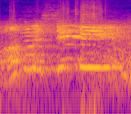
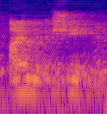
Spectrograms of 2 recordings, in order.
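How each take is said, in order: First: High, roaring boast with a long last word; triumphant shout. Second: Low, soft, meek little statement; panicked admission. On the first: Frat boy proclaiming himself to a Russian gangster, triumphant shout. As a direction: bellow it like a battle cry. Repeats his line to the laughing gangster. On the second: Frat boy freezing before a Russian gangster, panicked and quiet. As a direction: quietly offer it, as if stunned. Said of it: "I panicked". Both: Retold or imitated.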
